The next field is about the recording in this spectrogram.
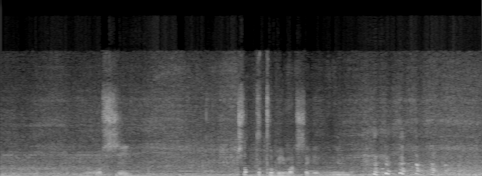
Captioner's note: laughs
